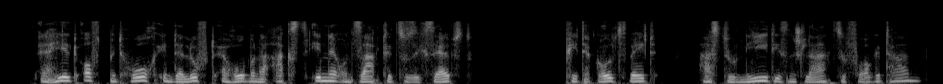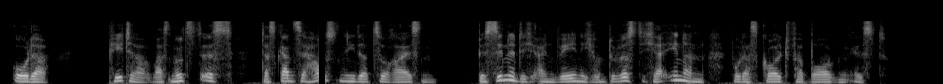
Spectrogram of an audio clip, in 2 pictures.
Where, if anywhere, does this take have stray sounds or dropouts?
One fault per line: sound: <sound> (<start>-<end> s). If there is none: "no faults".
sound: dropout (12.6-12.7 s)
